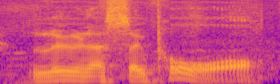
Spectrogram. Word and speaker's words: Lunasopo: from a member of the band saying how you pronounce it is Lunasopo. – Lunasopo? – Lunasopo, like in Luna ain't got love money. It's like this, it's like a skint moon.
